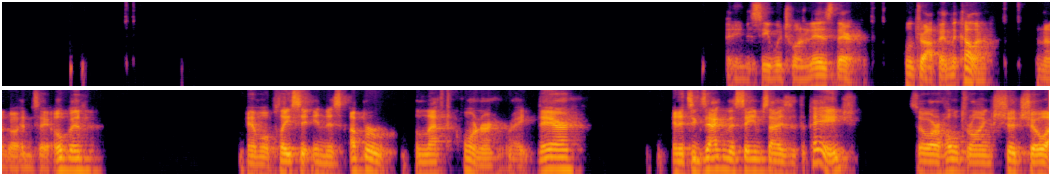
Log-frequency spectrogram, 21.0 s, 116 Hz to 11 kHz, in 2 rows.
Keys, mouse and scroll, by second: 1.5 click, 1.7 click, 1.8 F15, 3.2 click, 3.4 click, 8.1 click, 9.0 click, 10.3 click, 17.6 click.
